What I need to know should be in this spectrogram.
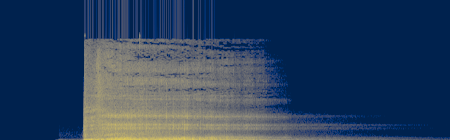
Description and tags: A collection of pitched and stretched vocal takes to replicate the sound of an explosion.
